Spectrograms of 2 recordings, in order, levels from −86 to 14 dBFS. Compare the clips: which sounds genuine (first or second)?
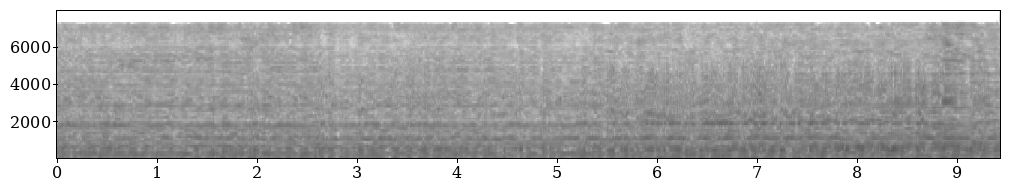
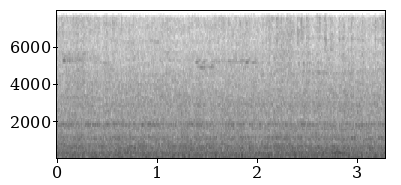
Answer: second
